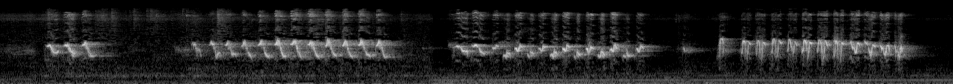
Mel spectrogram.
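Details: Trucukan, the yellow-vented bulbul, calling a rival with four bursts of quick bubbly chattering notes, each lasting one to two seconds, with a faint low hum in the background.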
